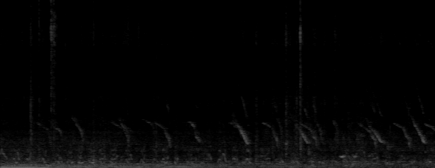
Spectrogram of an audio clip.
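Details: Caged guinea pigs on a guinea pig farm squeak rapidly: quick, high, falling whistles that tumble over one another against a dense, low rumbling and rustling backdrop.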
